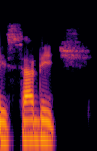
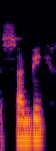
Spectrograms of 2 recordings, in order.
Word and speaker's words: Sabich: that's the problem, is when you see it written, it's Sabich, which, Mhm. because it's a sandwich, you want to say sabich, Yes. which sounds terrible. And the actual version say no one knows how to pronounce because it's the ch sound, right? The sabich.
